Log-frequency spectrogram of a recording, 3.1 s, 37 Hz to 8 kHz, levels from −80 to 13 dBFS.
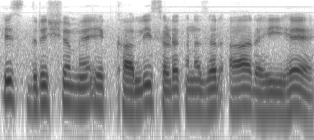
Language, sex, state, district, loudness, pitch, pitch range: Hindi, male, Chandigarh, Chandigarh, -16 LUFS, 135 Hz, 125-150 Hz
